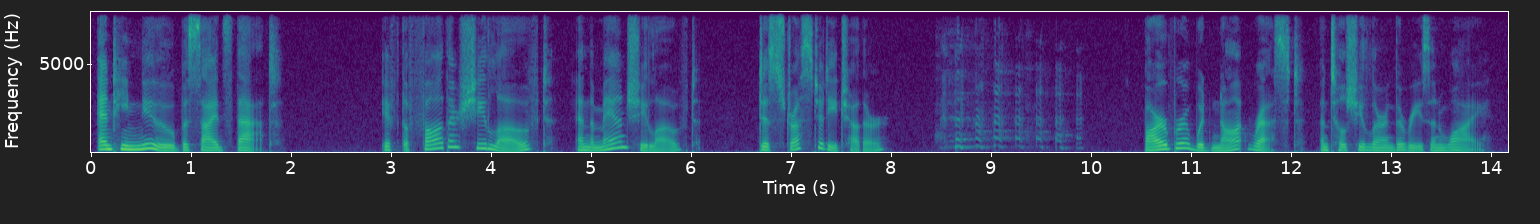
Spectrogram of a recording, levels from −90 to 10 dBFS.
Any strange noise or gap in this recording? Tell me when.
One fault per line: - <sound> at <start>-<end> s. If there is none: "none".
- laugh at 8.4-10.0 s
